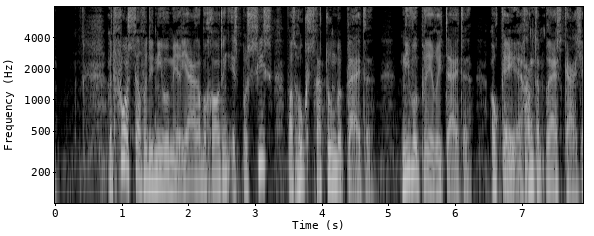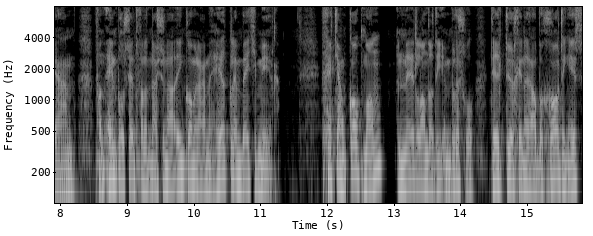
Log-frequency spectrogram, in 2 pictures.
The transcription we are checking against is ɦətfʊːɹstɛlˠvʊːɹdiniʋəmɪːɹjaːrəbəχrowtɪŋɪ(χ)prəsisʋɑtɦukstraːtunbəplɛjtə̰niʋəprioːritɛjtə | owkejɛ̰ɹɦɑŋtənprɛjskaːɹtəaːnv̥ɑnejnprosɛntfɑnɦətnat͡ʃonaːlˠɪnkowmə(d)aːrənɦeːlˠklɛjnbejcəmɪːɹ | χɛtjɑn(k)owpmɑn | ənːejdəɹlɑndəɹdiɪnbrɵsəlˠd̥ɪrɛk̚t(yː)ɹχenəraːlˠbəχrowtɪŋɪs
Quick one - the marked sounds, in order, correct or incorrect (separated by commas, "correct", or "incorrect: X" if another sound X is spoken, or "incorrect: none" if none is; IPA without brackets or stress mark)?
incorrect: s, incorrect: n, correct, incorrect: øː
